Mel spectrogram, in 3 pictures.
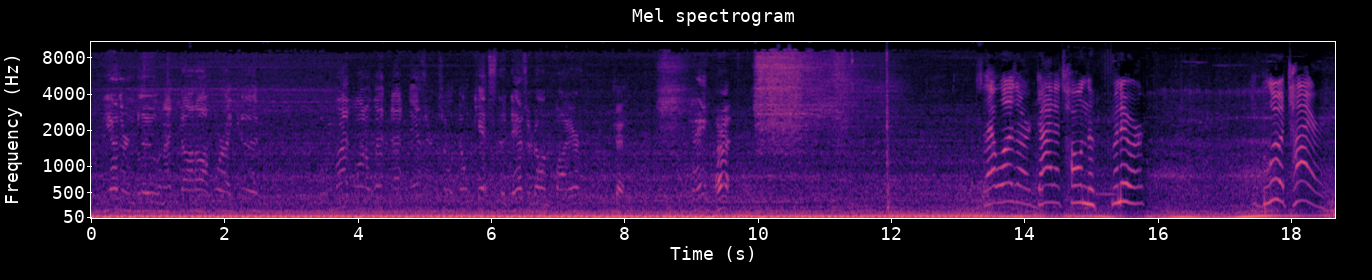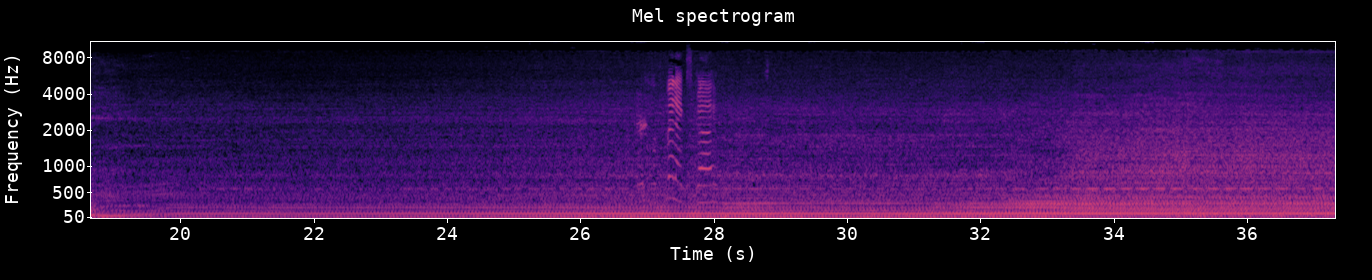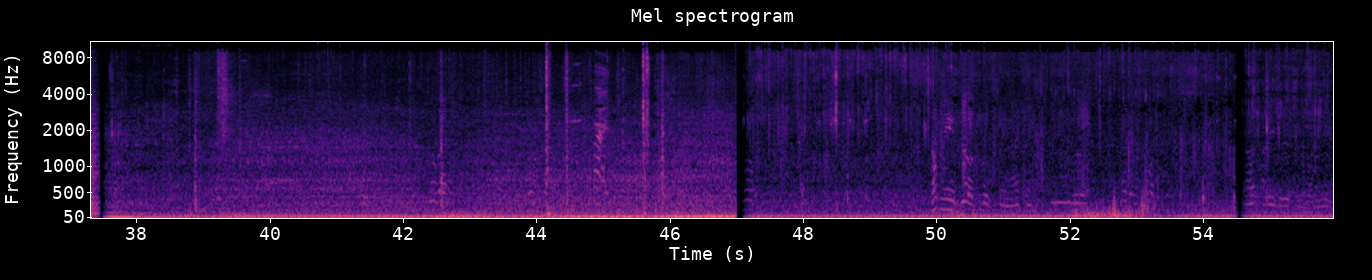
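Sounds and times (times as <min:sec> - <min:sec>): truck engine running: 0:00.0 - 0:55.9
low rumble with knocks and rattles: 0:10.8 - 0:16.7, 0:37.6 - 0:47.0, 0:50.2 - 0:55.2.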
